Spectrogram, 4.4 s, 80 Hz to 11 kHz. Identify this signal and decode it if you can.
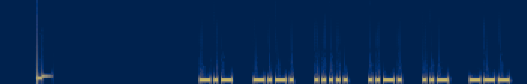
Morse code, heard as a keyed tone, about 40 wpm, spaced as for 29 wpm, 700 Hz. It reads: KC5FUO
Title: USA Call Signs - 6 Characters - 2x Character Spacing - 40wpm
